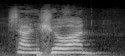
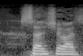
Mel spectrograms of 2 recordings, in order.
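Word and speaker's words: San Xoán: ¿Alguien sabe cómo se dice San Juan en gallego? – Ni idea. – No. – San Joan. – San Joan, se te ha adelantado.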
